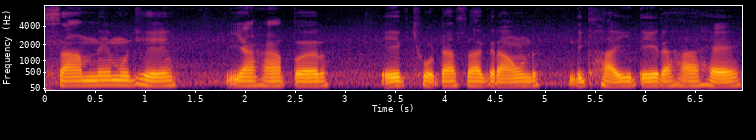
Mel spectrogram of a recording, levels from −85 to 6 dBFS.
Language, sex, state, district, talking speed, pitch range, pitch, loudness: Hindi, male, Bihar, Kaimur, 105 wpm, 110-115 Hz, 115 Hz, -16 LUFS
